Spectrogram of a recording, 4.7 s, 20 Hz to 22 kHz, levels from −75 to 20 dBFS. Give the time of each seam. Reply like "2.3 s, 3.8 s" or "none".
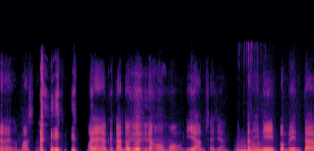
3.7 s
